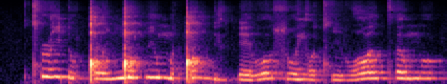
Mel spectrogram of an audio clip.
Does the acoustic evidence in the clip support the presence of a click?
yes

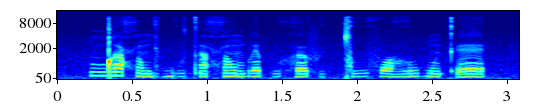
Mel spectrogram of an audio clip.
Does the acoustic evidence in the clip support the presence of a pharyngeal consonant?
yes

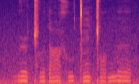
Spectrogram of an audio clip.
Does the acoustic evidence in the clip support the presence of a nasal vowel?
yes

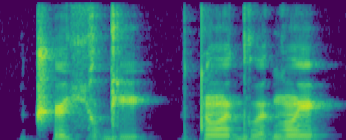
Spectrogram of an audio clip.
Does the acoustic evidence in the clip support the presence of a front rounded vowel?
yes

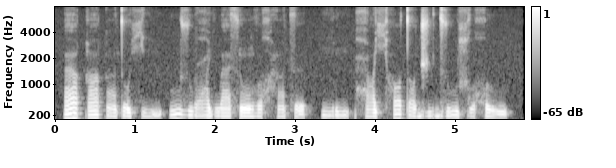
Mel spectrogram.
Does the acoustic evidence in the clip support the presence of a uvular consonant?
yes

